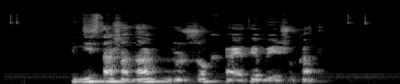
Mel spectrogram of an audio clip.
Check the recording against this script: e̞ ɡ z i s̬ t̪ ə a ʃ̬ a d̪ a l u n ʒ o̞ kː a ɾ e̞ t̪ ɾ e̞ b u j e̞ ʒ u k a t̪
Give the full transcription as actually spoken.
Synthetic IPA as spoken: e̞ ɡ z i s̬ t̪ ə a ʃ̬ a d̪ a r u n ʒ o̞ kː a ɾ e̞ t̪ ɾ e̞ b u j e̞ ʒ u k a t̪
